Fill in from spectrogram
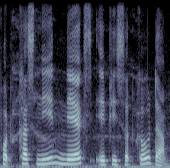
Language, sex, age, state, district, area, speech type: Bodo, female, 45-60, Assam, Chirang, rural, read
